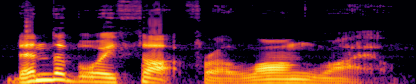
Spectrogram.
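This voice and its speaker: A man's voice: medium pitch, wildly swooping pitch, normal speed, creaky, fairly bright tone, dry recording. A man reads a children's story aloud as a storyteller, in narrated prose.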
